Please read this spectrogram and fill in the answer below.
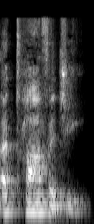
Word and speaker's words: autophagy: But there's a term that we refer to in cellular medicine that's called autophagy or autophagy. It's pronounced both ways.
